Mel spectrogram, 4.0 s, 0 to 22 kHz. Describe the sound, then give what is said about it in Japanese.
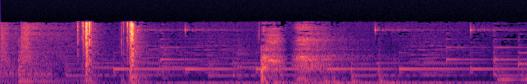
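A key, one picked from a bunch of five, slides into a door lock with a few sharp metallic clicks and a brief scrape, over a quiet sustained tonal background with no talking. “不思議になったが、目の前のドアを見て、ひょっとしたらと思いついて、5つの鍵の中から何気なく選んだ1本を鍵穴に差し込んでみる。”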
